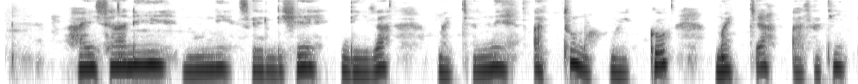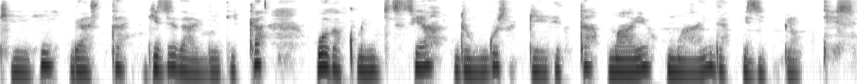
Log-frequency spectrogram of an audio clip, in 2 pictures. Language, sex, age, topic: Gamo, female, 25-35, government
